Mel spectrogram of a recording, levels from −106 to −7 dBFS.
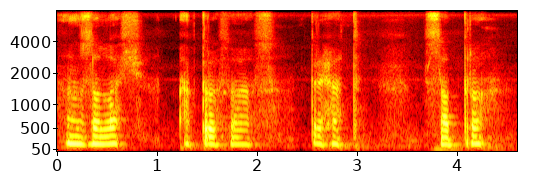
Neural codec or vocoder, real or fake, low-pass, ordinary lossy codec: none; real; none; none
